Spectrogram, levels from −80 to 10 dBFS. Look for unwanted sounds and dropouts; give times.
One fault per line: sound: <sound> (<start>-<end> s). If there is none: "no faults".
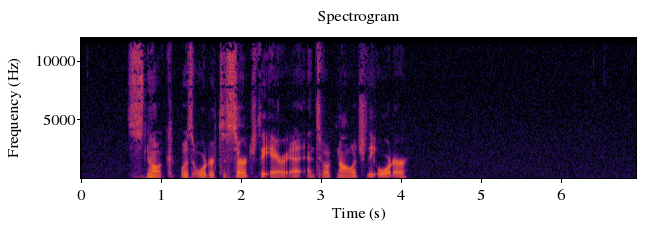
no faults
